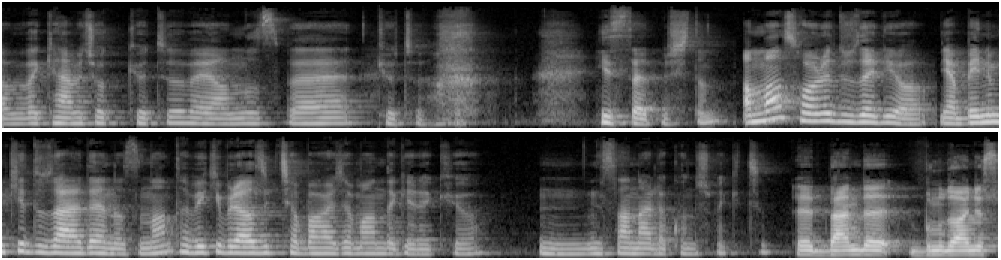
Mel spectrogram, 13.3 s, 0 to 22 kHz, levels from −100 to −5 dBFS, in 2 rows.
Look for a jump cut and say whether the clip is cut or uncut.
uncut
